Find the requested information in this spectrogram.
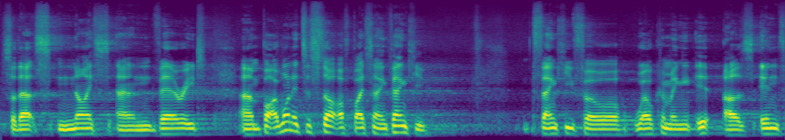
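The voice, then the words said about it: Northern Irish Belfast accent. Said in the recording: “as you can tell from my accent, I am Belfast born and bred”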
